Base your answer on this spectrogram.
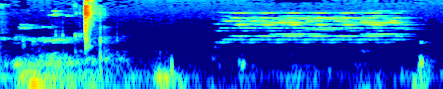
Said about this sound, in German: Jetzt klingelt das Telefon hier. Ja, lass es klingeln. Ja, lass ich klingeln.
